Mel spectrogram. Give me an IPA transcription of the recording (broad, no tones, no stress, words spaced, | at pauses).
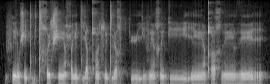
fĩɾuʃẽtʲbɨtʲ χysʃẽːħjẽtʲji qʼũsũtʲlə˞χ t͡sʼyjivẽχĩ kiː rʲẽːqʼə˞χðẽːl ðer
